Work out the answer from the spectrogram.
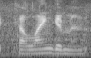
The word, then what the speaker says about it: Kalanggaman: Things you need to know before you go to Kalanggaman Island.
